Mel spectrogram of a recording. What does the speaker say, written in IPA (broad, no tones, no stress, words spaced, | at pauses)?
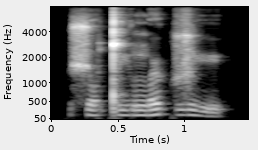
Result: ʃoǃyŋʷə˞kʷʐy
